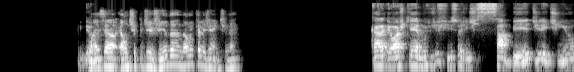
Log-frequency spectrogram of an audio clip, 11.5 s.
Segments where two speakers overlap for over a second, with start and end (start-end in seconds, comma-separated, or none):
none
